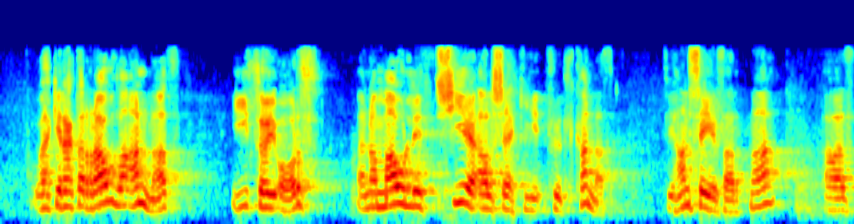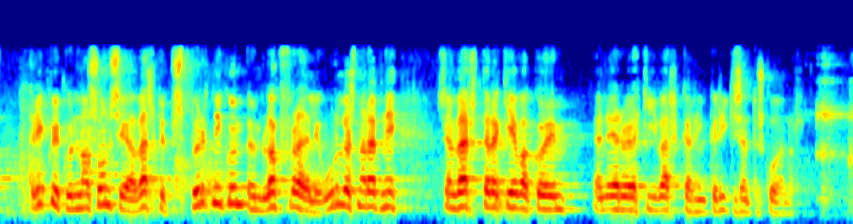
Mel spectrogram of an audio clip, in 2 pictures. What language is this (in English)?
Icelandic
